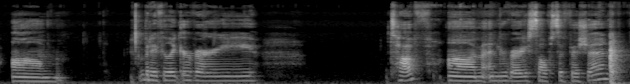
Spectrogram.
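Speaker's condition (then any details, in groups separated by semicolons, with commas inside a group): No condition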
